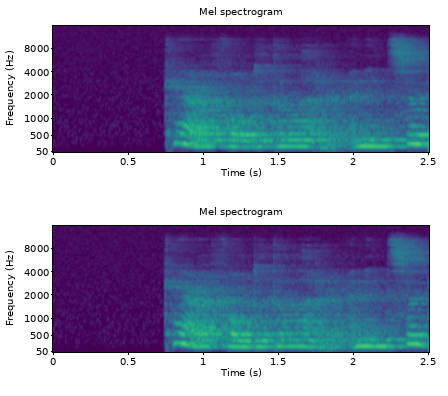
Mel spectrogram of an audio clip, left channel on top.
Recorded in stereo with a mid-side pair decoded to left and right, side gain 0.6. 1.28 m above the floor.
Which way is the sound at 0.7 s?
45° right.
